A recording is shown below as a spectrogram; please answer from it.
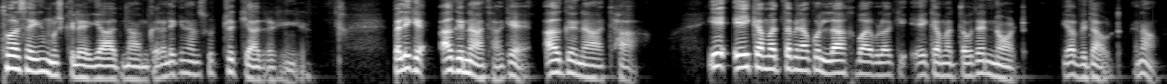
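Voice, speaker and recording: Male biology teacher, live online lecture, questions the class and answers himself, drawn-out key terms, dry close sound. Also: medium pitch, lively intonation, a little mellow, dry recording. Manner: repeats key terms slowly, syllable by syllable; mixes English science terms into casual Hindi.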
